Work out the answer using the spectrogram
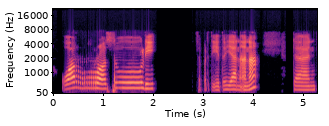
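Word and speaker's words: والرسول: Meskipun ada hurufnya di sini tapi kita tidak membacanya. Warro, jadi langsung ke huruf ro-nya. Warrasuli.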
